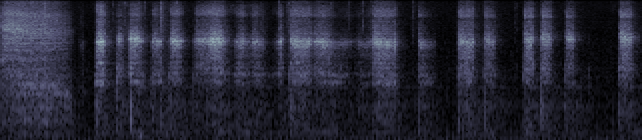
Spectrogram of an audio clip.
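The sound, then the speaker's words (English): Quiet, irregular clicking and tapping in short bursts of someone typing on a keyboard, with brief pauses between runs of keystrokes and no voices. “What are you typing to?”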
